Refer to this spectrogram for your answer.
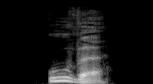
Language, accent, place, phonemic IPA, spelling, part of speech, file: German, Germany, Berlin, /ˈuːvə/, Uwe, proper noun, De-Uwe.ogg
- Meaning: a male given name, popular from the 1930s to the 1970s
